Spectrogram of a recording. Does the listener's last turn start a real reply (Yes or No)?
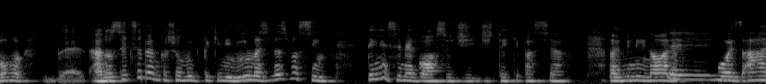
No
